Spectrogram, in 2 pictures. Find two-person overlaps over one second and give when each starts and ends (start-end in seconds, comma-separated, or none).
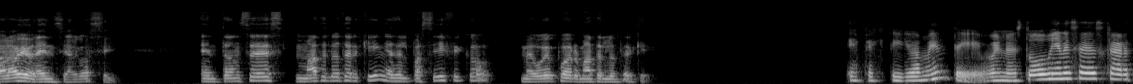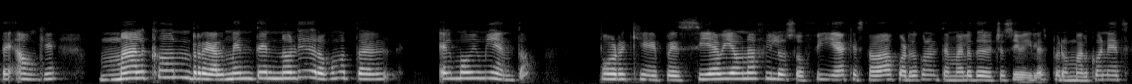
none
